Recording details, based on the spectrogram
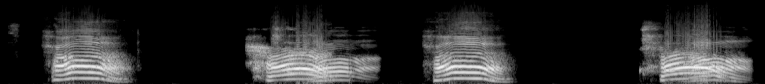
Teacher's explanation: কণ্ঠনালীর মাঝখান থেকে বা হলকের মাঝখান থেকে গলাটাকে একটু চেপে বা সংকুচিত করে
